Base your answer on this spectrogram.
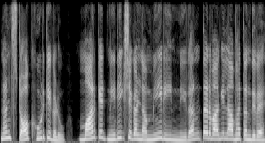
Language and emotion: Kannada, happy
